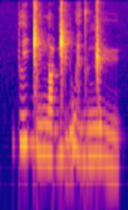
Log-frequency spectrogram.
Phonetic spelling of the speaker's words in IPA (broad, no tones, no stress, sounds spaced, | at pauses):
p l i ɡ͡ǁ e n ɑ ɡ͡ǁ ḭ w æ̤ d̪ ɯ ŋ͡ǁ y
